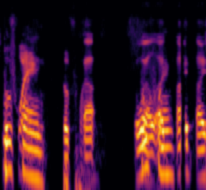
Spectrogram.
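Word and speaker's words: Baofeng: It's uh and we all say ba fang. Bofang. It's bofang.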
